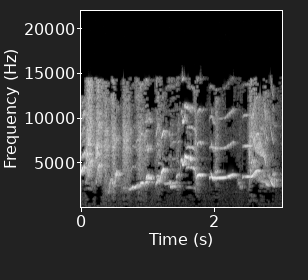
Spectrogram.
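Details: A caged Oriental magpie-robin (Copsychus saularis) sings a rich, varied run of high whistles, slurred notes and scratchy trills, changing phrase every half second or so, with no other sounds.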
